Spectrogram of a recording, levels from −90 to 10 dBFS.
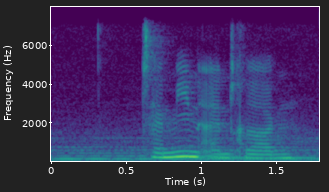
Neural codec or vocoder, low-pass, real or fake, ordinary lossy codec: none; 7.2 kHz; real; none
